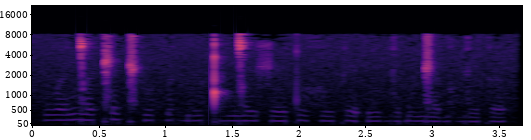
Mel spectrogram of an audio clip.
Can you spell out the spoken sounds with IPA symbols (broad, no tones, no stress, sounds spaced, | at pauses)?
w ə ŋ͡ǀ ə ǁ e ǁʰ u ɡ͡b ə ɡ͡b u ɡ͡ǃ ɜ ŋ͡ǀ e ʃ e t u x u k e ʔ u ɡ e ɓ u ŋ͡ǁ ə ɡ u ɡ e k ə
